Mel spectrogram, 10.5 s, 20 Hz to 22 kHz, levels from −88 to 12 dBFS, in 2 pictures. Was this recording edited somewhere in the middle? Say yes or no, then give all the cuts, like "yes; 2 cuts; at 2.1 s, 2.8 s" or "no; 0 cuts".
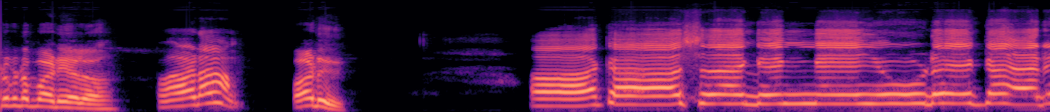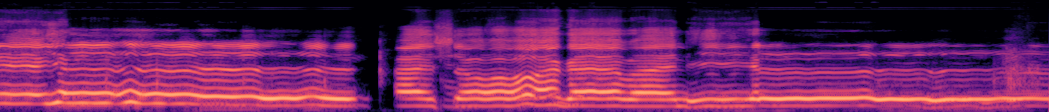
no; 0 cuts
